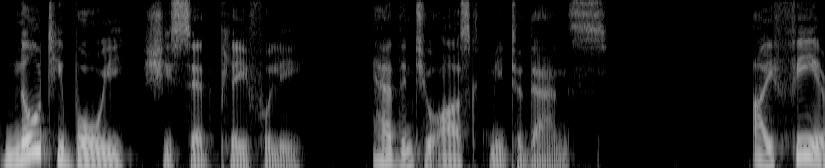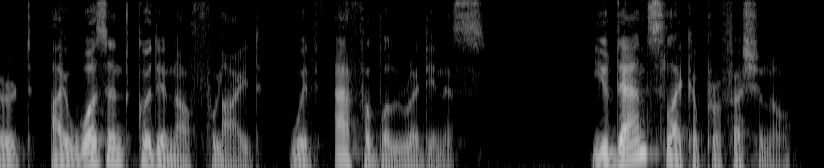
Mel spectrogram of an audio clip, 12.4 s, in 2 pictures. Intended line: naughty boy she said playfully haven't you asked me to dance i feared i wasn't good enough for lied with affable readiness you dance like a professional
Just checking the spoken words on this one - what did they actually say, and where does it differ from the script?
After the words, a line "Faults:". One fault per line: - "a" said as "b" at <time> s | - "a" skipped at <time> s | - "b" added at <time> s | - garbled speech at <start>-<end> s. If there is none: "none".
naughty boy she said playfully haven't you asked me to dance i feared i wasn't good enough for lied with affable readiness you dance like a professional
Faults:
none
